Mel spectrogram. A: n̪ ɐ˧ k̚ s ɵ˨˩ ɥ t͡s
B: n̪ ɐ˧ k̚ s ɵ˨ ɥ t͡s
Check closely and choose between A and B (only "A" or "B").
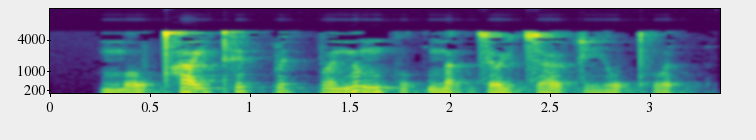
A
